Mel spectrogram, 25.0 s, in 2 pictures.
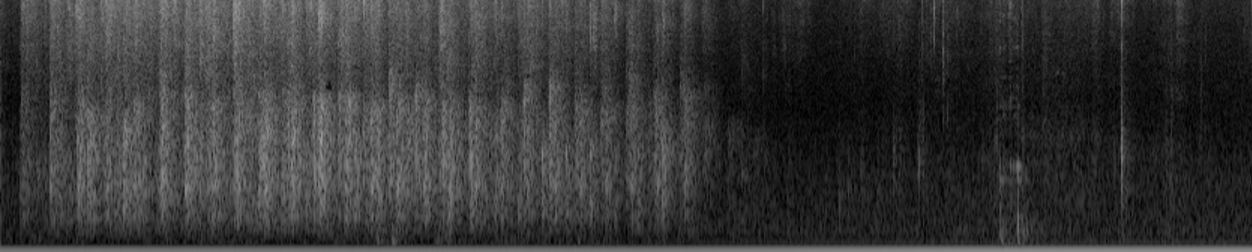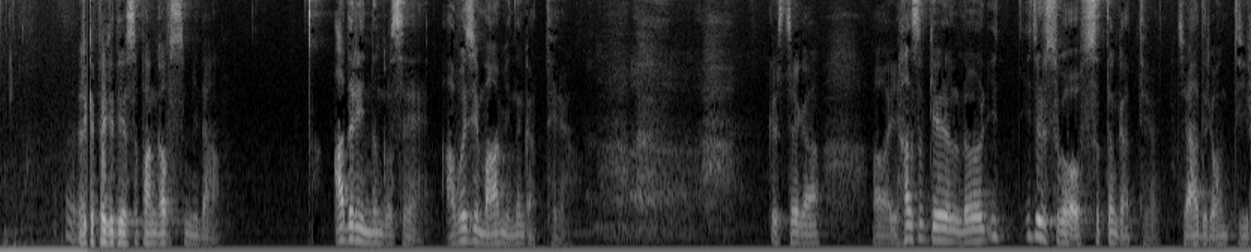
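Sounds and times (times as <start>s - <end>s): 
audience applauding: 0.0s - 7.2s
speech: 13.3s - 14.8s, 15.9s - 18.3s, 20.2s - 25.0s.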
